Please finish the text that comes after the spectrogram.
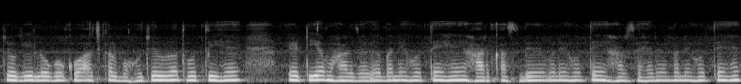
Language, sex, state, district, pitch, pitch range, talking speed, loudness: Hindi, female, Bihar, West Champaran, 185 Hz, 180-195 Hz, 210 wpm, -14 LUFS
